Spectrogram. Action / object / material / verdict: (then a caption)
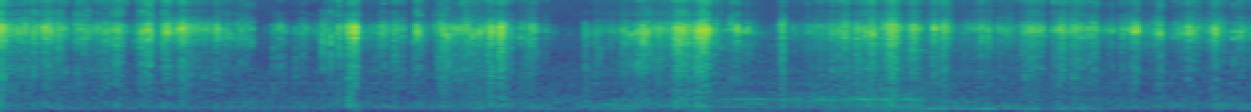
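scrape / plastic bristle scrub brush / plastic / none. A hand-sized blue scrub brush with stiff white-and-blue plastic bristles is held in one hand while the fingertips and nails of the other scratch and flick across the bristles. The result is a dense, bright, crackling patter of quick scratchy clicks, close to rain or crinkling, with little low end and no talking.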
